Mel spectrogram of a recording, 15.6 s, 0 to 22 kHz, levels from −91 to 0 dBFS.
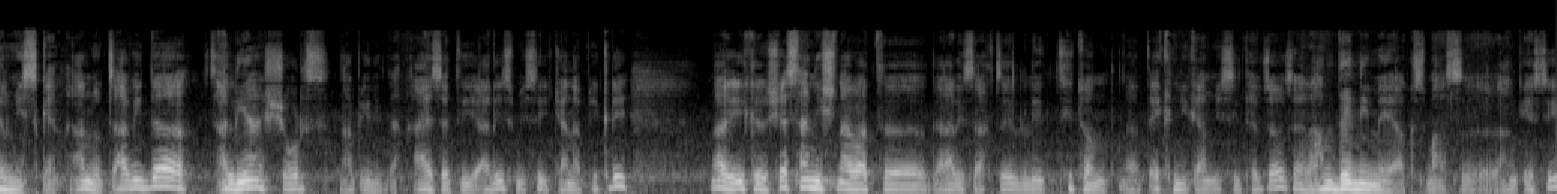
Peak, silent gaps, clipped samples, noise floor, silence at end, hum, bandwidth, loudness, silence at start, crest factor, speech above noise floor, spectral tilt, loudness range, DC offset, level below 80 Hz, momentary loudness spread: -8 dBFS; none; under 0.1%; -53 dBFS; 0 s; none; 11.5 kHz; -28 LUFS; 0 s; 20 dB; 25 dB; -7 dB/octave; 8 LU; under 0.1%; -56 dBFS; 16 LU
